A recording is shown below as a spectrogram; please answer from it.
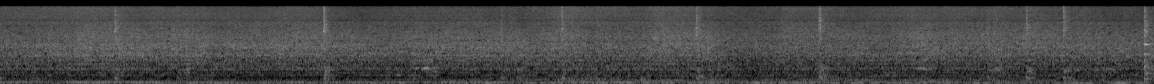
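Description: Steady frying sizzle of dal and cabbage cooking in a pan, with occasional faint clicks of a spoon stirring, continuous and moderately loud throughout.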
